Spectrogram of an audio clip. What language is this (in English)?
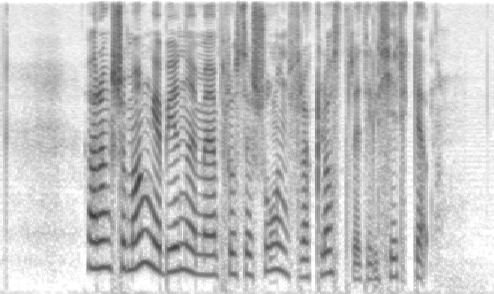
Norwegian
